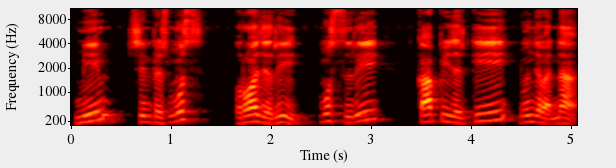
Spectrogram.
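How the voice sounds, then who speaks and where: A man's voice: high-pitched, a little mellow. Bangladeshi man spelling out recitation. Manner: spells each letter and vowel, then chants the word slow and drawn out. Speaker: Quran reading teacher.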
